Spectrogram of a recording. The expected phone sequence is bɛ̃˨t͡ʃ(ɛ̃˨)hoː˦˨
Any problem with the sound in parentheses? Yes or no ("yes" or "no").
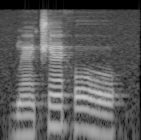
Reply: yes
